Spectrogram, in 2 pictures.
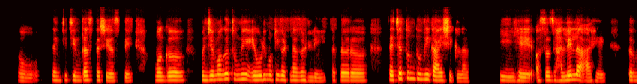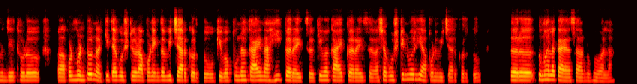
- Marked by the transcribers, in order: other background noise
- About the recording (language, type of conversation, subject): Marathi, podcast, रात्री वाट चुकल्यावर सुरक्षित राहण्यासाठी तू काय केलंस?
